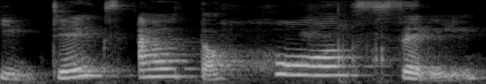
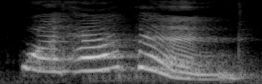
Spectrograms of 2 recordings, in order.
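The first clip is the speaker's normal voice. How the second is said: much higher, louder surprised question; excited question; 12 semitones higher, 7 dB louder, slower than usual. Acted. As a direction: ask it with big alarm. Asking the worm in the rhyme.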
